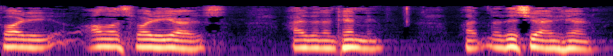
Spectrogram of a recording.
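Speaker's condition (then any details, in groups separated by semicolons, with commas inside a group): Stroke with facial paralysis; one side of face a little paralyzed; about a year since stroke; speaks a little slowly because of facial paralysis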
